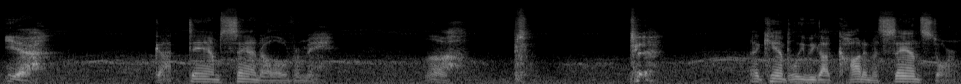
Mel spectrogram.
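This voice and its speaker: Casting: young Delta sergeant, deep voice, wry, casual, cocky, audio drama. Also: male voice, expressive, measured pace, background noise. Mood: grumbling. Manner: casual, wisecracking.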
